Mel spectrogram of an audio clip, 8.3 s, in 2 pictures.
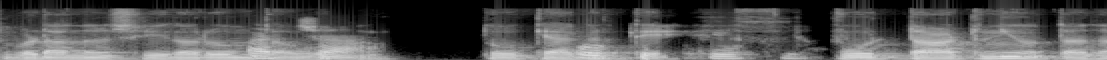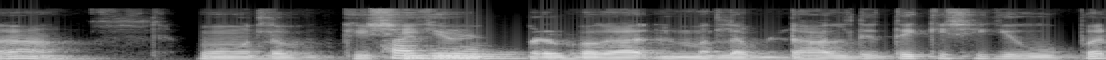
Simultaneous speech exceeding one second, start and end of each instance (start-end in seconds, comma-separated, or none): none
